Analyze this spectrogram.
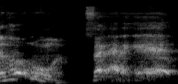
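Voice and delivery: high squeaky retold reaction; acted high-pitched amazement; excited interruption. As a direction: cut in with a cracked high pitch. Acts out his excited reaction.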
